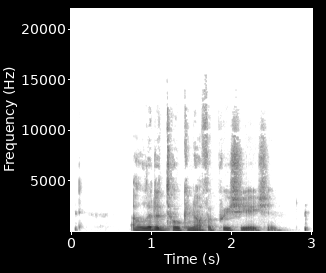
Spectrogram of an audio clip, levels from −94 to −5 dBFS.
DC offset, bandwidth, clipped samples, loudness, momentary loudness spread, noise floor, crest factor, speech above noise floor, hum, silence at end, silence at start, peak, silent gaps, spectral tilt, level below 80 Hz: under 0.1%; 13 kHz; under 0.1%; -33 LUFS; 20 LU; -82 dBFS; 20 dB; 50 dB; none; 0.05 s; 0.8 s; -14 dBFS; none; -6.5 dB/octave; -66 dBFS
